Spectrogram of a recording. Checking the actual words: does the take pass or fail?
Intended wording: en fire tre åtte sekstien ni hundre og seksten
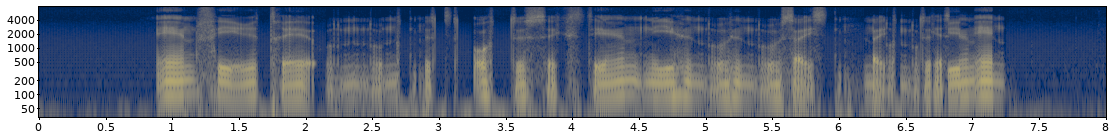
fail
